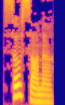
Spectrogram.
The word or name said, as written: sosanna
